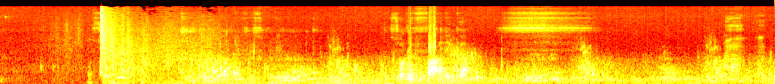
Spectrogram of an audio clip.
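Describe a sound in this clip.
Water rushes and burbles, muffled as if heard underwater.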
